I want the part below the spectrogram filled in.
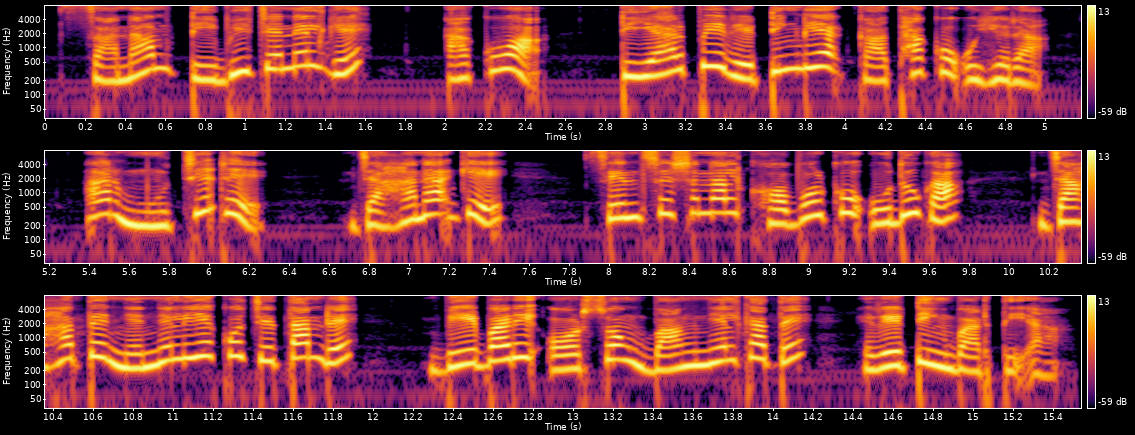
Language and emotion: Santali, disgusted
